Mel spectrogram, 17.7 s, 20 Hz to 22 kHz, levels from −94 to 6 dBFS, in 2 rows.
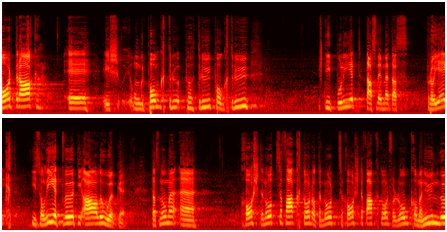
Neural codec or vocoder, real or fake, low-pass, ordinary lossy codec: none; real; 14.4 kHz; none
